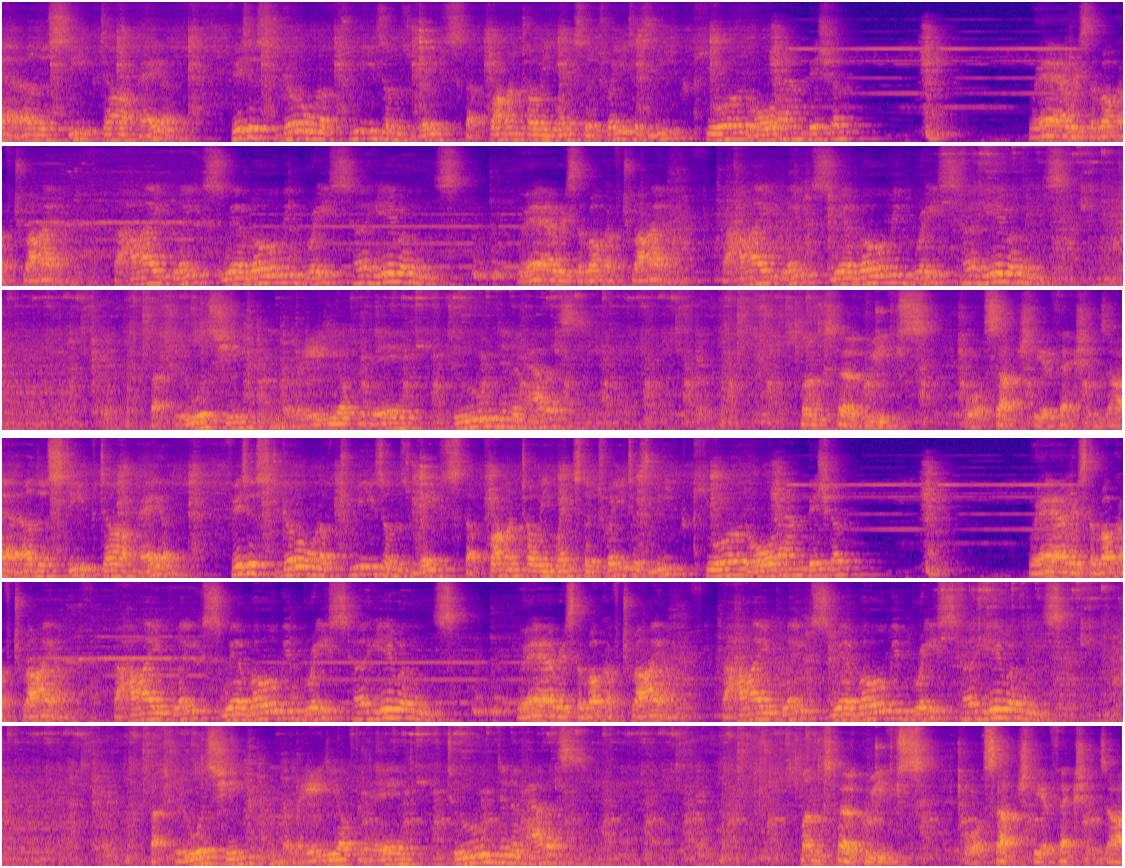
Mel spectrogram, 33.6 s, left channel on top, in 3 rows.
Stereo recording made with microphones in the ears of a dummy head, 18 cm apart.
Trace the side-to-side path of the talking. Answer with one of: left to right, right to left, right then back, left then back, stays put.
stays put.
